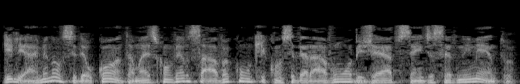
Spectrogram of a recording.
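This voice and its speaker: A man narrating a radio drama in a measured, expressive storytelling style. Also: sits low. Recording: dull lo-fi audio with music behind.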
